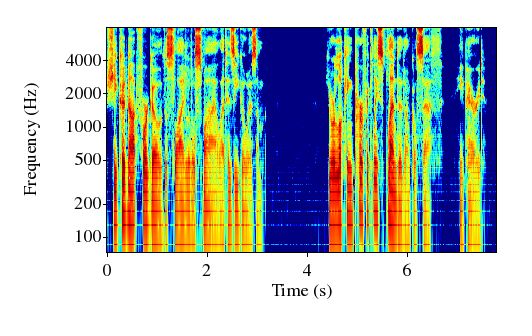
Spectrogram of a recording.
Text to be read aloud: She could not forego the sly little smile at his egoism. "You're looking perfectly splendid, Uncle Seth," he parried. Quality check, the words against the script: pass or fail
pass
